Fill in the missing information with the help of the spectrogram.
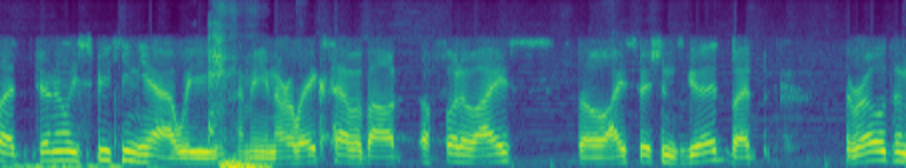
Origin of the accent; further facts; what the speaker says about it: St. Louis, Missouri, United States; now in Minnesota, United States; I am, and I'm actually in Minnesota. I'm originally from St. Louis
